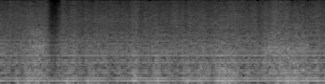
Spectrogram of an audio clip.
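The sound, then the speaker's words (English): Air conditioning running, a steady low mechanical hum with a faint tonal buzz that holds evenly throughout, with no talk over it. “Just so you know, it's not a tornado or anything sucking all the air out of the room, and it's just the air kicking on.”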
